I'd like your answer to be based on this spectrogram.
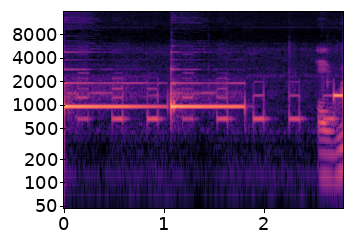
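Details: Philips defibrillator charging for a demonstrated synchronized cardioversion for narrow complex unstable tachycardia: steady tone with repeating beeps, then a rising charging whine after resynchronizing at 50 joules before clearing and shocking.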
